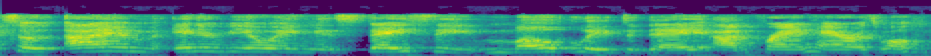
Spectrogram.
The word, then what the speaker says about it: Mobley: And I'm like, Mobley. My dad always said, pick the opposite of what everybody else said. All right, so I am interviewing Stacy Mobley today.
